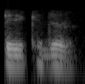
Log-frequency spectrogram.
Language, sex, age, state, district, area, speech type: Urdu, male, 18-30, Uttar Pradesh, Saharanpur, urban, conversation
